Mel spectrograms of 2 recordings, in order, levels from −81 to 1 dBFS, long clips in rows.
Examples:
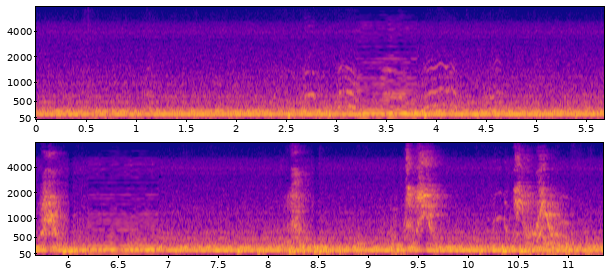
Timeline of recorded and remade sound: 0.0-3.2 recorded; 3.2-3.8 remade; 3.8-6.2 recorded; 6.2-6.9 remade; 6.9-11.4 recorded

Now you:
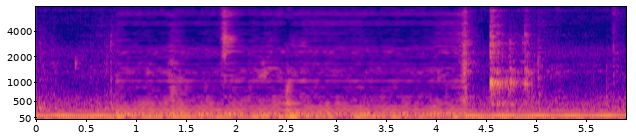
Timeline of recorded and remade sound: 0.0-0.8 recorded; 0.8-4.3 remade; 4.3-5.9 recorded

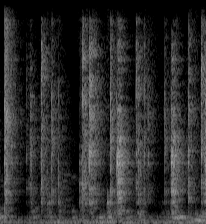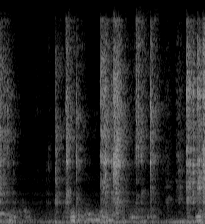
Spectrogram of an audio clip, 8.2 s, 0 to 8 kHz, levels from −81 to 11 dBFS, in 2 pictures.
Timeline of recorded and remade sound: 0.0-4.2 recorded; 4.2-7.4 remade; 7.4-8.2 recorded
